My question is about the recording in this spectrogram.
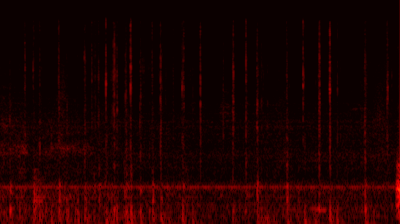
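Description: Typing on a computer keyboard: a quick, irregular run of light key clicks as terminal commands are entered. A faint steady hum lies underneath.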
